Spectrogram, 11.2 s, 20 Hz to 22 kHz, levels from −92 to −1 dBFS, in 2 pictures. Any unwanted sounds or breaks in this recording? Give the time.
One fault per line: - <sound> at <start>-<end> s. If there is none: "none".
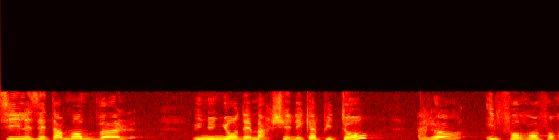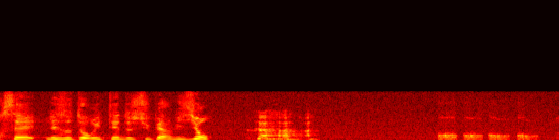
- laugh at 8.0-8.8 s
- laugh at 10.0-11.0 s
